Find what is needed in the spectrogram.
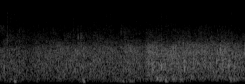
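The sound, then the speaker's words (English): Audience applause welcomes a pastor back to the stage at a church gathering: a steady, dense wash of many hands clapping that holds even and fairly quiet throughout, swelling slightly near the end, with no voices on top. “And so let's put our hands together.”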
